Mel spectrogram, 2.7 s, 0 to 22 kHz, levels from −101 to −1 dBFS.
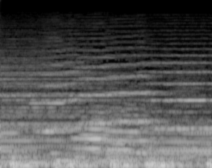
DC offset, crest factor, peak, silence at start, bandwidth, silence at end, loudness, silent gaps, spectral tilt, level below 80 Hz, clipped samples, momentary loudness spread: under 0.1%; 14 dB; -12 dBFS; 0 s; 9 kHz; 0 s; -28 LUFS; none; -7.5 dB/octave; -32 dBFS; under 0.1%; 3 LU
